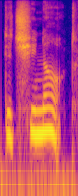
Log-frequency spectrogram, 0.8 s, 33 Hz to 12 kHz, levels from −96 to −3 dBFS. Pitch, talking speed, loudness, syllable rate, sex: 210 Hz, 230 wpm, -13 LUFS, 4.0 syllables/s, female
